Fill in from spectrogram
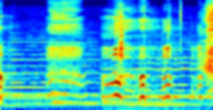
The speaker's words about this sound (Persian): بیایید کودکانم بیایید در آغوش من گریه نکنید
